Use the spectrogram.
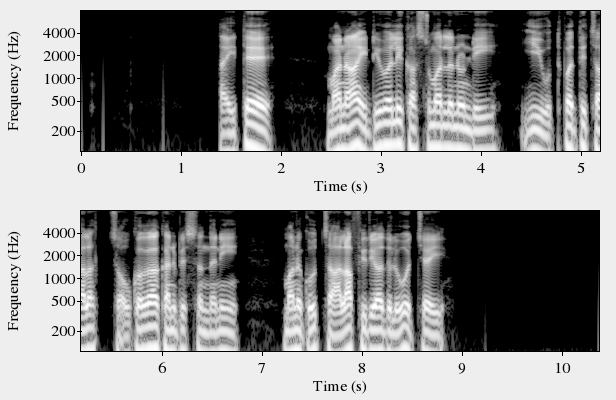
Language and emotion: Telugu, sad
